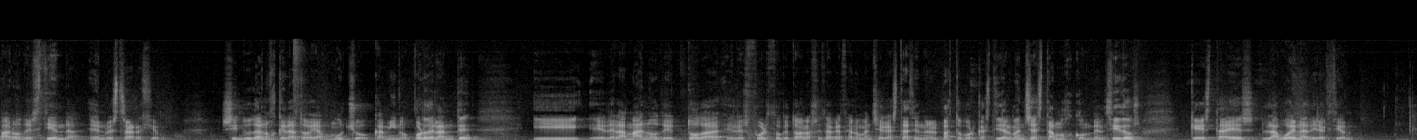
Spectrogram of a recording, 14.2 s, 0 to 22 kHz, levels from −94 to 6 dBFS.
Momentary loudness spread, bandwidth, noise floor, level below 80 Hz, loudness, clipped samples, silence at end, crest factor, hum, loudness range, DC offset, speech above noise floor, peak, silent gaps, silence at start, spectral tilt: 8 LU; 16 kHz; -60 dBFS; -56 dBFS; -35 LUFS; under 0.1%; 0 s; 24 dB; none; 3 LU; under 0.1%; 25 dB; -12 dBFS; none; 0 s; -4.5 dB/octave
